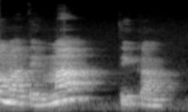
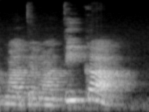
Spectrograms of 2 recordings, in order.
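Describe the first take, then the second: First: The stress is on the third-to-last syllable. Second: The stress is on the second-to-last syllable. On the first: The speaker calls it right. "sí" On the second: The speaker calls it wrong. "no, grave tampoco va a ser"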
